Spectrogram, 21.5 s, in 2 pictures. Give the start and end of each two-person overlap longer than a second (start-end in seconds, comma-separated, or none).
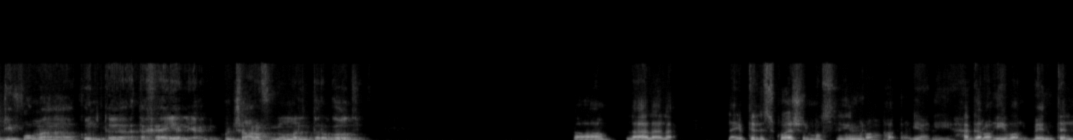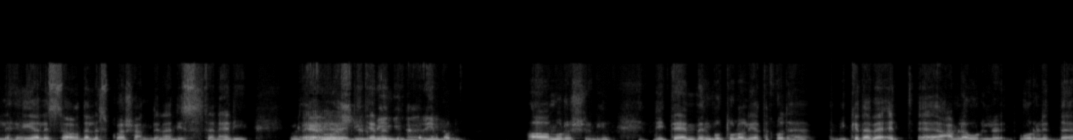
13.7-15.3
